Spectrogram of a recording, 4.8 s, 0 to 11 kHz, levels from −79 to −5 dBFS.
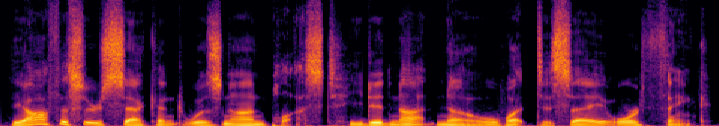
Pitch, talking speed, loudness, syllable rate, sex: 115 Hz, 175 wpm, -17 LUFS, 4.1 syllables/s, male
